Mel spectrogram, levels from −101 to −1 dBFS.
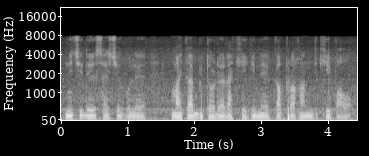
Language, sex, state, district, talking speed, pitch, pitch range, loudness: Nagamese, male, Nagaland, Dimapur, 200 wpm, 90 Hz, 85-95 Hz, -20 LUFS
